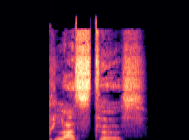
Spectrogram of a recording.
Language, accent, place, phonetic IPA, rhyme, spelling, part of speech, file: German, Germany, Berlin, [ˈplastəs], -astəs, Plastes, noun, De-Plastes.ogg
- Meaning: genitive singular of Plast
